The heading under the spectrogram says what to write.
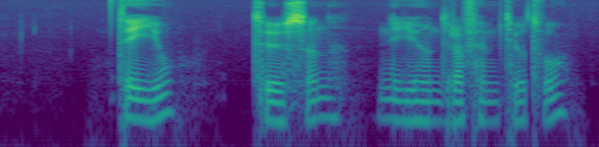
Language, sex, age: Swedish, male, 18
